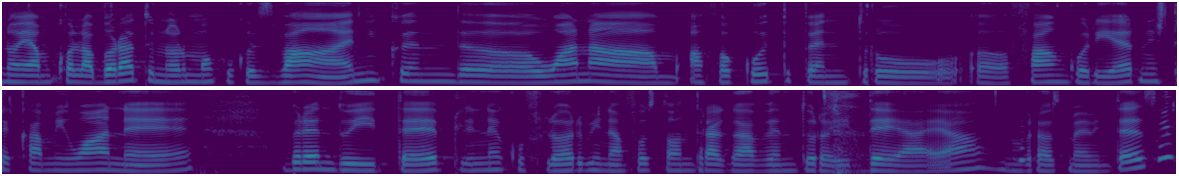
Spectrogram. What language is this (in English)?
Romanian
